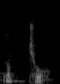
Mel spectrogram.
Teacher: 비읍하고 지읒 이렇게 예사 소리끼리 부딪히다 보니까 이게 된 소리가 일어나더라. 그래서 읍조가 됩니다.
